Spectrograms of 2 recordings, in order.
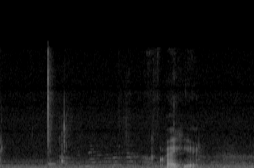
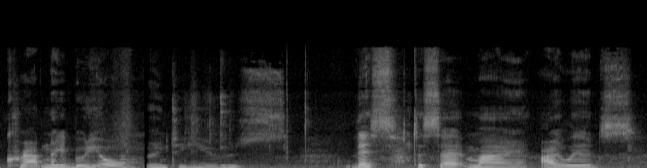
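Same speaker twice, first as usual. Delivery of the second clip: ordinary talk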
